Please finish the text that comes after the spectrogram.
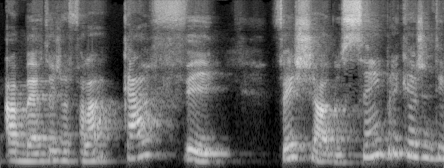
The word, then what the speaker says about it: café: pronúncia desse acento agudo cafê dejun a gente observa que o acento agudo no francês diferente do português tem o som fechado então a gente não vai falar café aberto a gente vai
